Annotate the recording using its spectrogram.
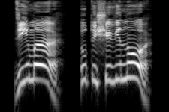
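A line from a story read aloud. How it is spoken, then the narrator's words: Shout from another room. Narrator (Russian): крикнула Надя из кухни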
